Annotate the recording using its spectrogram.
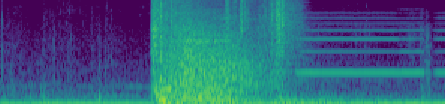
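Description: A loud burst of gunfire rings out close by.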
